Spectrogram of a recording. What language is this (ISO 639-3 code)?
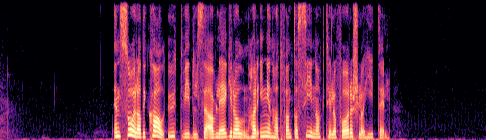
nor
